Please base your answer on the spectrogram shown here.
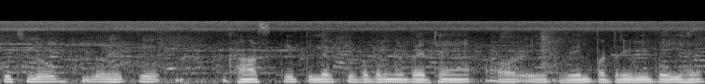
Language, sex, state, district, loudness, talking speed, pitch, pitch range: Hindi, male, Madhya Pradesh, Katni, -16 LUFS, 145 wpm, 115 Hz, 110-120 Hz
